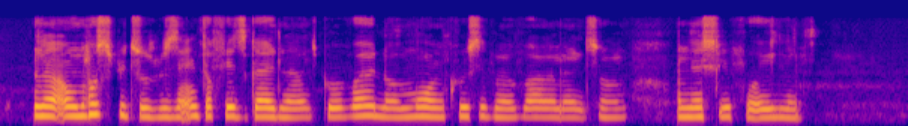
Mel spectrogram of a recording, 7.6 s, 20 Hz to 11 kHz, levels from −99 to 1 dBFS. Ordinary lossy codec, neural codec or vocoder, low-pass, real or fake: none; codec, 16 kHz, 4 kbps, FunCodec, trained on Chinese and English, 50 frames a second; 7.2 kHz; fake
